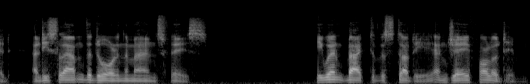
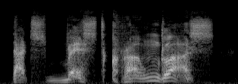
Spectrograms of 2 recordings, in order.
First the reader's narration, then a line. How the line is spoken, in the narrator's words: Sir George said furiously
